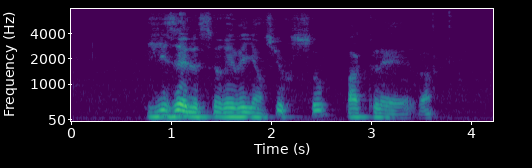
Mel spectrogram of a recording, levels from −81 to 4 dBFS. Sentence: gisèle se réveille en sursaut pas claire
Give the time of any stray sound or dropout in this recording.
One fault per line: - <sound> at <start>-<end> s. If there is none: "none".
none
